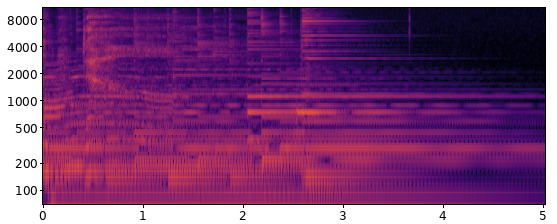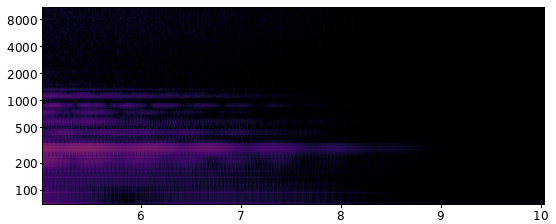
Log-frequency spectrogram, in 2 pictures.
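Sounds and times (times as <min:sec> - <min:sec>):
acoustic guitar chord ringing: 0:00.0 - 0:08.2.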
